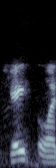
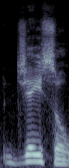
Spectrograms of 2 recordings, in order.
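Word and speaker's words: Jaissle: I was looking something up about Matthias Jasel, I think is how it's Jasel. Okay. Is how it's pronounced, so maybe. I'm surrounded by too much Spanish. My brain wants to turn the J into an H all the Yeah, time. no, Yeah, so it's Jasel, we think.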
